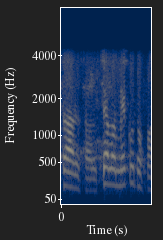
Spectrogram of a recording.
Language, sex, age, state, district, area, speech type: Gujarati, male, 30-45, Gujarat, Narmada, rural, conversation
